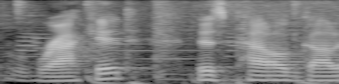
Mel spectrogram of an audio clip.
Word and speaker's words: RQT: paddle is literally called the rqt which is pronounced racket this paddle got its name rightfully so with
